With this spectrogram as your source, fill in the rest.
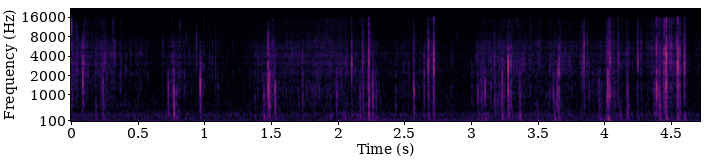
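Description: A flat pink bubble-wrap plastic zipper pouch with a paper insert is held in both hands and crinkled and squeezed with fingertips and short nails. The result is a quiet, steady stream of sharp, bright crinkles and crackles that snap off quickly. Louder pops cluster toward the end.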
